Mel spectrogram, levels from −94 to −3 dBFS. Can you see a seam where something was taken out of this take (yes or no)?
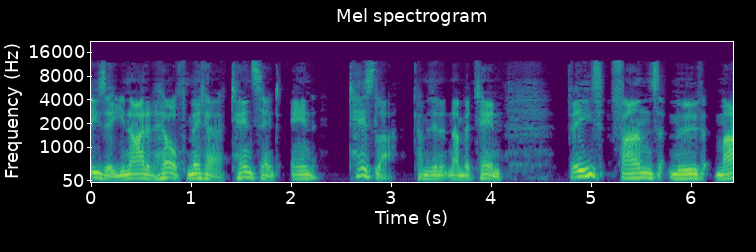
no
